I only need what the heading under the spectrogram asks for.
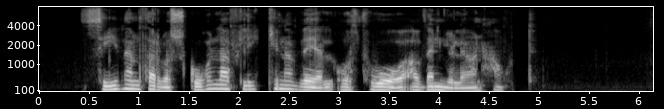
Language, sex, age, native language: Icelandic, male, 20-29, Icelandic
